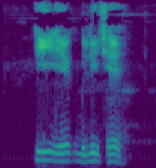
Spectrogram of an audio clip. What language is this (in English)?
Goaria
